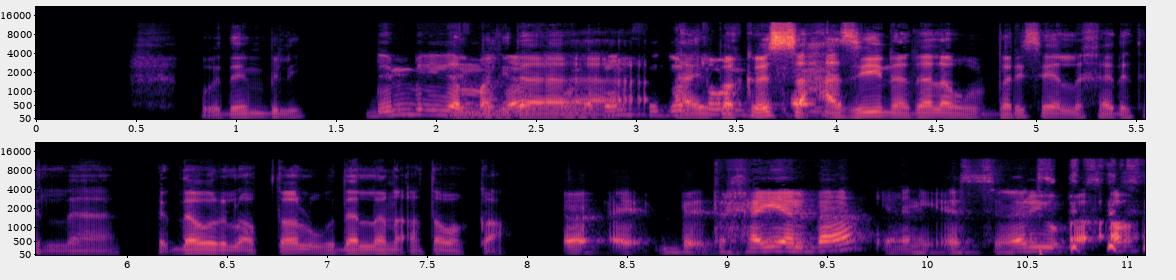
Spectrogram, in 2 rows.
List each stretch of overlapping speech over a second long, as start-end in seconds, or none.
2.0-4.0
